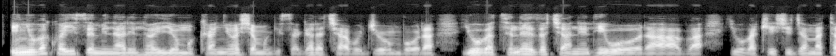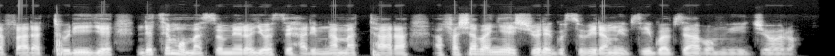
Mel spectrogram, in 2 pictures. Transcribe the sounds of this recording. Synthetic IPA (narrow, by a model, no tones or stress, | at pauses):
iɲuβakwajise̞minaɾin̥ojijomukʰaɲo̞ʃamuɡisaɡaɾat͡ʃaβud͡ʒuːmbuɾajuːβat͡se̞ne̞ːzat͡ʃaːne̞n̥hiwo̞ɾaːβa | juːβakʰiʃid͡ʒamatafaɾatʰuɾije̞nde̞t͡se̞mumaso̞me̞ɾo̞jo̞ːse̞ɦaɾimŋamatʰaɾaːfaʃaβaɲe̞ʃuɾe̞ɡusuβiɾamŋivjiːɡwavjaːβo̞mŋiːd͡ʒo̞ɾo̞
